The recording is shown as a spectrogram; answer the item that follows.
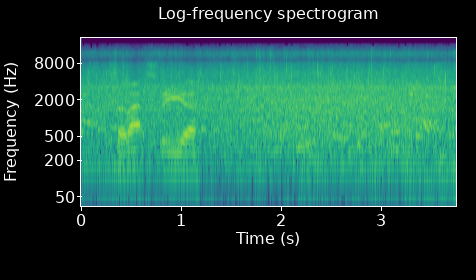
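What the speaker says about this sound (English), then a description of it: "that noise you can hear in the background is the rain" Heavy rain pours down on a beach in Thailand, a dense, steady hiss that fills the whole clip while someone speaks briefly over it near the start.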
